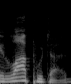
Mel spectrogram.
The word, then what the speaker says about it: Laputa: They've changed the pronunciation, and they say Laputa. They put the emphasis on the first A, not the U, which would completely change the meaning.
